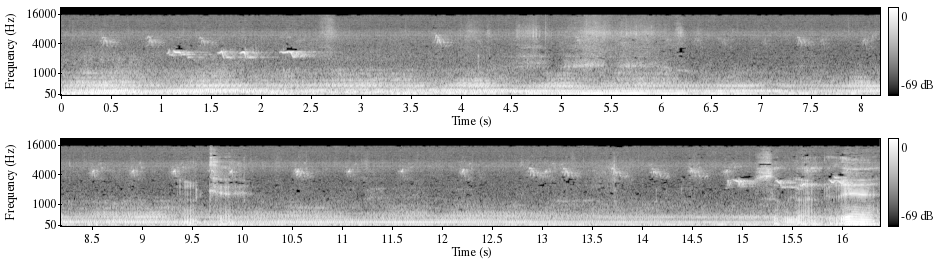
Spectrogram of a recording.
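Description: Small birds chirping in short high calls, scattered and thickest in the last few seconds, over a steady low mechanical hum.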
